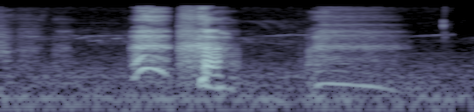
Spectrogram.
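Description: Short wordless vocal sounds from a young person: two quick high-pitched voiced cries about two-thirds of a second in, then a breathy sound falling in pitch near the end.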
